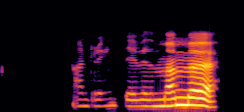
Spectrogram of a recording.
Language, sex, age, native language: Icelandic, male, 7, Icelandic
